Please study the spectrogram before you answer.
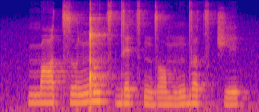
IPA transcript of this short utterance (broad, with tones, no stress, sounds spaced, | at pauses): m ɑ˧ t͡s ʊ˧ ŋ͡ǃ ʊ˦ t͡s d ɛ˧ t͡s n d ɔ˨ m n d ʌ˦˨ t͡s t͡ʃ ɪ˧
